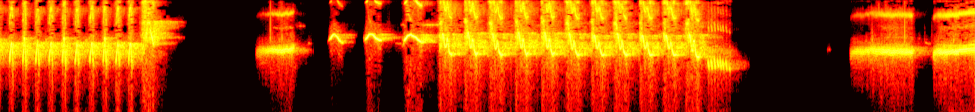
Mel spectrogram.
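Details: Tutoring song of an oriental magpie-robin: a fast even rattle of notes, short whistled phrases with bouncy upslurs, then a long rapid chatter and closing whistles.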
